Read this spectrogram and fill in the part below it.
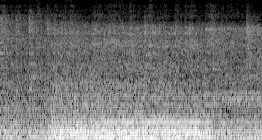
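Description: A machine hums and rumbles loudly for a few seconds.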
